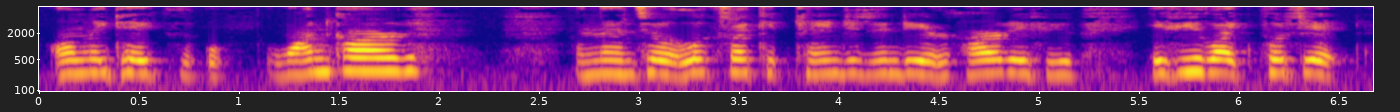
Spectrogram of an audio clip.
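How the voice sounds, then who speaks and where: A woman presenting a casual step-by-step tutorial, explaining things in an informal, halting way. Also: a little high, little pitch movement, dark tone, low-quality recording. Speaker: presenter of a card trick tutorial.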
